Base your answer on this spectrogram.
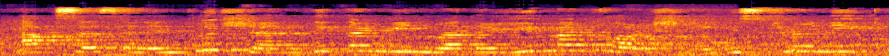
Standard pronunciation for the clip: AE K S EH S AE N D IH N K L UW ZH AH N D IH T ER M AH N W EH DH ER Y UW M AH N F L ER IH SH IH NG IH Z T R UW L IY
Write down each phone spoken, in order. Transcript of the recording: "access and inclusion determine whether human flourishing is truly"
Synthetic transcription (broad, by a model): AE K S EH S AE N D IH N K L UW SH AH N D IH T ER M AH N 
